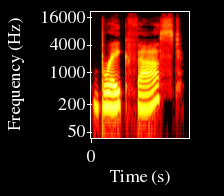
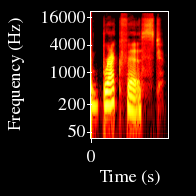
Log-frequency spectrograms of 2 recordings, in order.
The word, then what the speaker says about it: breakfast: But we don't say break fast. We say breakfast. The first syllable is stressed.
